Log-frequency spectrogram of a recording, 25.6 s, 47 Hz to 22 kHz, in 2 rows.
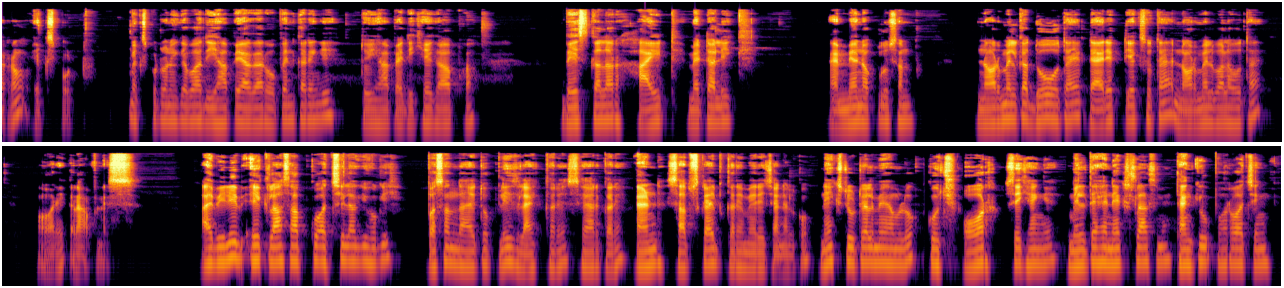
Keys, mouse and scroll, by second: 0.3 click, 0.5 click, 1.1 click, 2.2 click.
